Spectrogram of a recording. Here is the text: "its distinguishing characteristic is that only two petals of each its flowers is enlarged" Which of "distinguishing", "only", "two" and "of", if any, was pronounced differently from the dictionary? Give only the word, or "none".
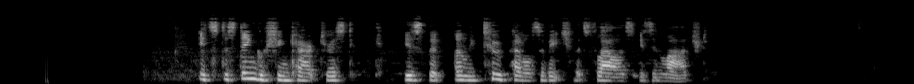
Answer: none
